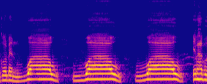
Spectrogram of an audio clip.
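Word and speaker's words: واو: এরপরে ওয়াও ওয়াও ভুল উচ্চারণ, ওয়াও ভুল উচ্চারণ, সঠিক উচ্চারণ হচ্ছে ওয়াও। মুখের খালি জায়গা হতে উচ্চারণ করবেন, ওয়াও ওয়াও ওয়াও এভাবে উচ্চারণ করবেন।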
